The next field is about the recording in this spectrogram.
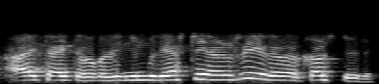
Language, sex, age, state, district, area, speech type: Kannada, male, 60+, Karnataka, Koppal, urban, conversation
